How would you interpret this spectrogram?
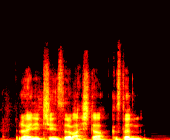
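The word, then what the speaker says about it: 来日: It is pronounced rainichi, which is like raishu, next week. Nichi is day. Rainichi would be next day. No, it actually means visit to Japan.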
